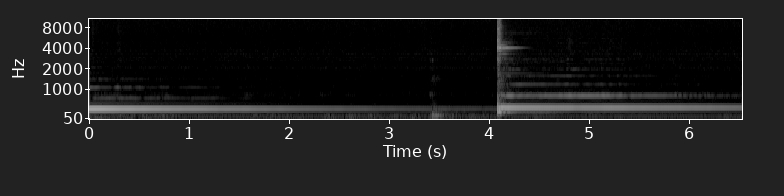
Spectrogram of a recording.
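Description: Paper-strip music box playing very sparse notes: one comb tooth rings and slowly dies away over about three seconds, then a slightly higher note is plucked about four seconds in and rings on.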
